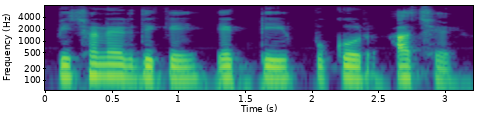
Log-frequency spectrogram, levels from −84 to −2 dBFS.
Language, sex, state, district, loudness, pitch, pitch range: Bengali, male, West Bengal, Cooch Behar, -22 LUFS, 115 Hz, 110-120 Hz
